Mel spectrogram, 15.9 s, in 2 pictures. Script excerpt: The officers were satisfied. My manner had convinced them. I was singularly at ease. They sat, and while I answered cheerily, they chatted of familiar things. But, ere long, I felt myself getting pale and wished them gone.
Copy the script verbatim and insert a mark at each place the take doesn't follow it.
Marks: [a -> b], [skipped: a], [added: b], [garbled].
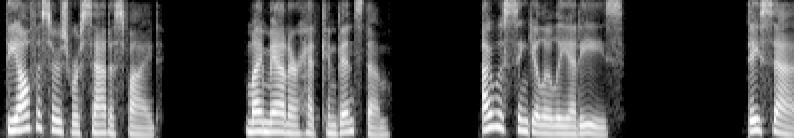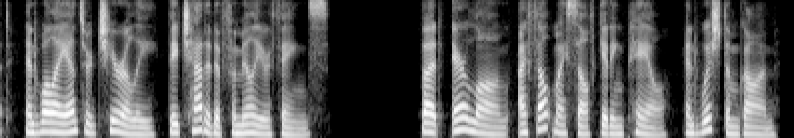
The officers were satisfied. My manner had convinced them. I was singularly at ease. They sat, and while I answered cheerily, they chatted of familiar things. But, ere long, I felt myself getting pale and wished them gone.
